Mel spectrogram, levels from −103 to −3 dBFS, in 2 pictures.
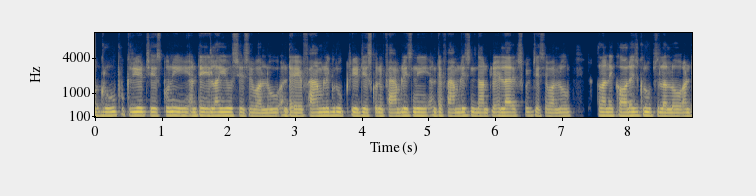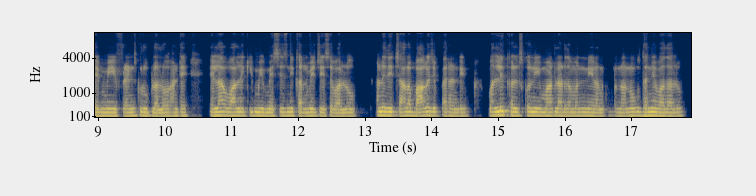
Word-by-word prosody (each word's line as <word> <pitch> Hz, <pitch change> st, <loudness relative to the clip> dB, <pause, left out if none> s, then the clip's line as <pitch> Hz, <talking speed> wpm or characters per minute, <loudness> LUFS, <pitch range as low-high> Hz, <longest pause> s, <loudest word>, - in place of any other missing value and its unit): Group 140 Hz, +1 st, +1 dB
create 145 Hz, 0 st, +4 dB
చేసుకొని, 145 Hz, +1 st, +1 dB, 0.2 s
అంటే 135 Hz, +1 st, +1 dB
ఎలా 135 Hz, 0 st, +2 dB
యూజ్ 140 Hz, 0 st, +2 dB
చేసేవాళ్ళు. 125 Hz, -1 st, -2 dB
అంటే 130 Hz, 0 st, -1 dB, 0.2 s
ఫ్యామిలీ 135 Hz, +1 st, +1 dB
గ్రూప్ 140 Hz, 0 st, +1 dB
క్రియేట్ 135 Hz, -1 st, 0 dB
చేసుకొని 130 Hz, +1 st, -2 dB
ఫ్యామిలీస్‌‌‌ని 135 Hz, +2 st, +1 dB
అంటే 135 Hz, 0 st, -1 dB
ఫ్యామిలీస్‌‌‌ని 135 Hz, +2 st, -1 dB
దాంట్లో 130 Hz, +1 st, -2 dB
ఎలా 130 Hz, 0 st, +4 dB
ఎగ్జిక్యూట్ 140 Hz, +1 st, -9 dB
చేసేవాళ్ళు. 130 Hz, 0 st, -4 dB, 0.5 s
అలానే 140 Hz, -1 st, +2 dB
కాలేజ్ 135 Hz, +1 st, +2 dB
గ్రూప్స్‌లలో 135 Hz, -2 st, 0 dB
అంటే 130 Hz, +1 st, -1 dB
మీ 130 Hz, -, +3 dB
ఫ్రెండ్స్ 135 Hz, +1 st, -1 dB
గ్రూప్‌లలో 130 Hz, -2 st, +1 dB
అంటే 135 Hz, 0 st, -2 dB, 0.4 s
ఎలా 140 Hz, +1 st, +4 dB
వాళ్ళకి 140 Hz, 0 st, 0 dB
మీ 135 Hz, -, +3 dB
మెసేజ్‌‌ని 140 Hz, +1 st, -1 dB
కన్వే 130 Hz, +1 st, +1 dB
చేసేవాళ్ళు 125 Hz, 0 st, -2 dB, 0.4 s
అనేది 145 Hz, -1 st, +6 dB
చాలా 140 Hz, +2 st, +2 dB
బాగా 145 Hz, +3 st, +3 dB
చెప్పారండి. 135 Hz, -2 st, -3 dB, 0.4 s
మళ్ళీ 145 Hz, +3 st, +6 dB
కలుసుకొని 140 Hz, 0 st, +2 dB, 0.2 s
మాట్లాడదాం 135 Hz, -1 st, 0 dB
అని 135 Hz, 0 st, -1 dB
నేను 130 Hz, -1 st, -1 dB
అనుకుంటున్నాను. 135 Hz, 0 st, -4 dB, 0.2 s
ధన్యవాదాలు. 135 Hz, -1 st, +2 dB
135 Hz, 150 wpm, -23 LUFS, 130-140 Hz, 0.5 s, అనేది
